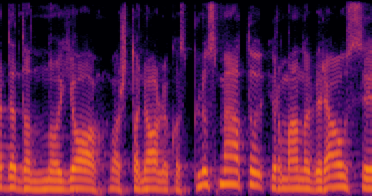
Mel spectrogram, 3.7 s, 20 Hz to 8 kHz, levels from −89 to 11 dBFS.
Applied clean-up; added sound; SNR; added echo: none; none; none; none.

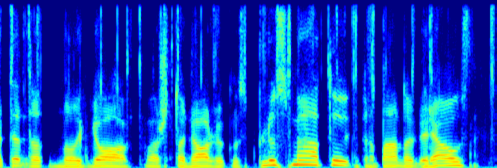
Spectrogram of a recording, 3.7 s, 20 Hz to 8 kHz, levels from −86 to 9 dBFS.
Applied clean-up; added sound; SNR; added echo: neural diffusion model UNIVERSE++.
